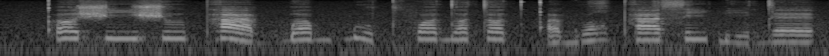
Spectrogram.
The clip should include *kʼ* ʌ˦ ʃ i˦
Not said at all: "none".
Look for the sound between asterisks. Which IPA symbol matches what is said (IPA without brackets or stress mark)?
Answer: kʼ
